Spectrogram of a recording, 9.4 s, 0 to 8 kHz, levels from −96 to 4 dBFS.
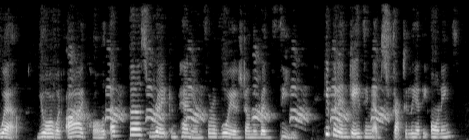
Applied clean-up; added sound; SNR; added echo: classical method log-MMSE.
